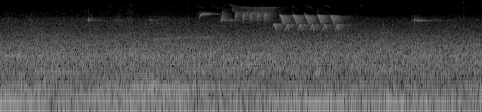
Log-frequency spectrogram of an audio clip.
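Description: A songbird sings a short trill of quick repeated notes around the middle, with a few faint single chirps before and after, over a steady background noise with a low hum.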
